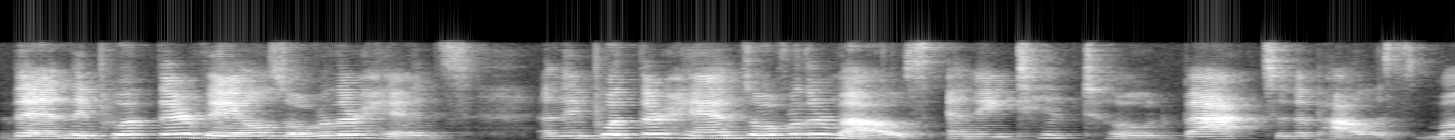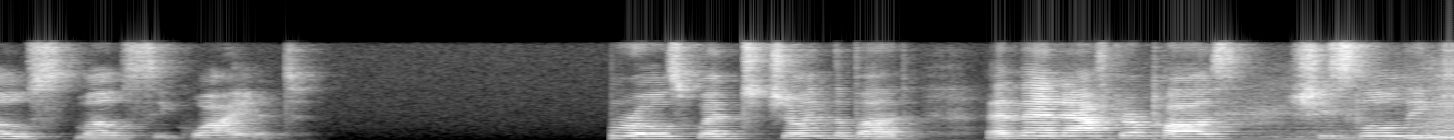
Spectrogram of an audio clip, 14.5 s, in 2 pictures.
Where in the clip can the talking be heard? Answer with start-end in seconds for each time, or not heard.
0.0-8.7, 10.3-14.5.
